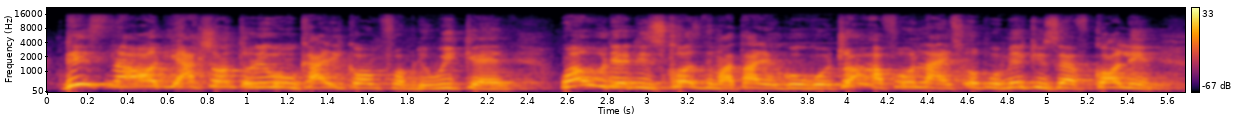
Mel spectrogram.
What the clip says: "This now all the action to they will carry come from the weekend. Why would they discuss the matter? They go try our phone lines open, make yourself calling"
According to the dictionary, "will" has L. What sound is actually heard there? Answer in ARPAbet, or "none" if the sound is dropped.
W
